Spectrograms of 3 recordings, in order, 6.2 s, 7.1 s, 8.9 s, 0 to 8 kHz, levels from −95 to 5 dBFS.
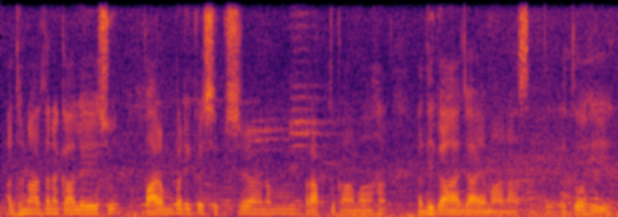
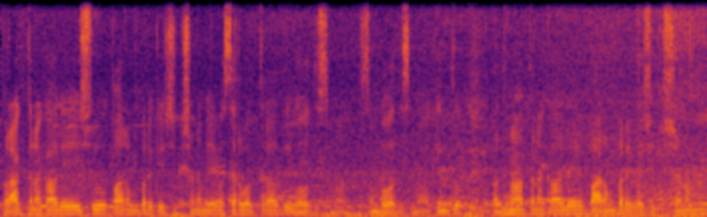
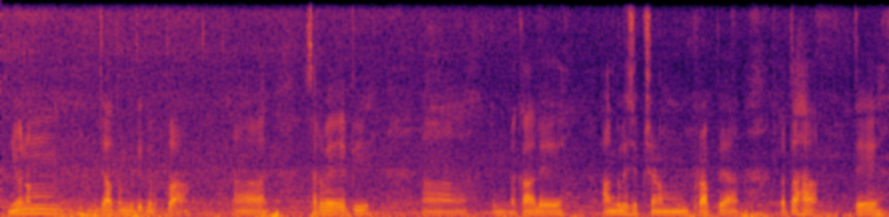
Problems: constant background noise, background conversations at intervals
